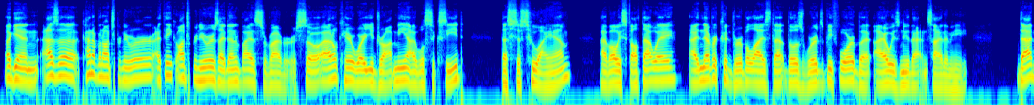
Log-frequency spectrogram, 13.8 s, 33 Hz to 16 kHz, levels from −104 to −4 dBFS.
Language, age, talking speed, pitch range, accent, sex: English, 30-49, 220 wpm, 110-140 Hz, American, male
